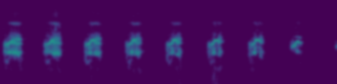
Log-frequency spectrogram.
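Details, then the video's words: White-breasted waterhen provoked by a decoy's sound during bird trapping, uttering a rhythmic series of harsh, nasal croaks, each brief and evenly spaced, slightly weakening toward the end. "ruak-ruak nya merasa terusik dengan kehadiran pikat mumi!!!"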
